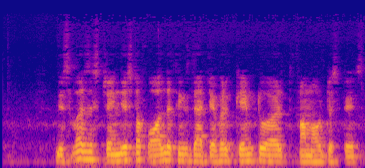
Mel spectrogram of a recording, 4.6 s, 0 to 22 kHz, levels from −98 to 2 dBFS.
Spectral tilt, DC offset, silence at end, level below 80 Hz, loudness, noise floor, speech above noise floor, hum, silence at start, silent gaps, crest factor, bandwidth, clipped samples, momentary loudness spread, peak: -9 dB/octave; under 0.1%; 0.05 s; -52 dBFS; -19 LUFS; -54 dBFS; 36 dB; none; 0.7 s; none; 16 dB; 8.4 kHz; under 0.1%; 5 LU; -4 dBFS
